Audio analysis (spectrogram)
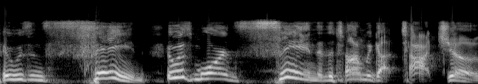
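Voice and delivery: high, drawn-out mock amazement; hammed-up Austin brag. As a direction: stretch the big words way up high. Continues the mimicry of Austin bragging.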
